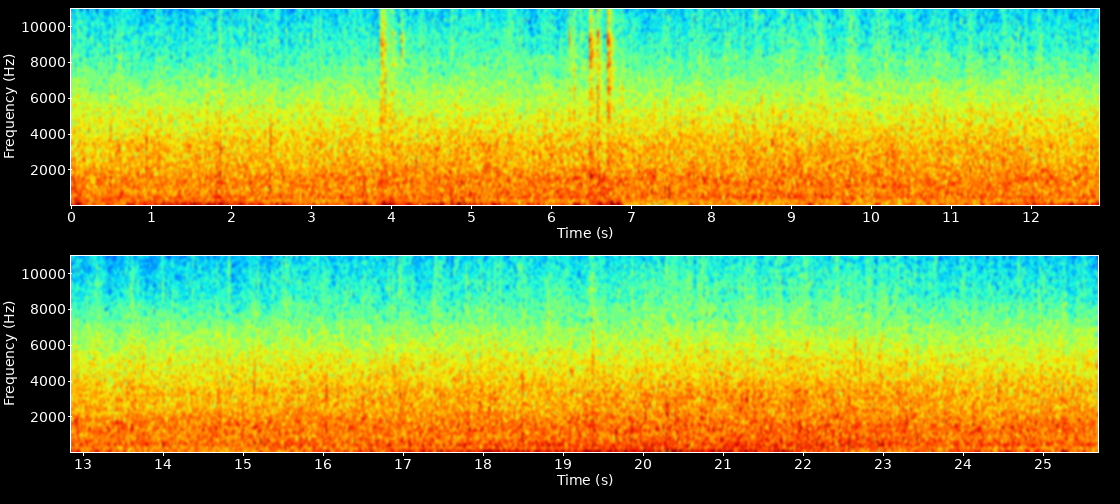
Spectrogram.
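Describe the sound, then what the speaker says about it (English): Heavy rain pours steadily as a dense, even hiss of drops on surfaces, constant and unbroken, with no voices. "Rain has gotten more severe, I'll tell you that."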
